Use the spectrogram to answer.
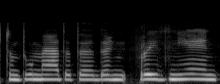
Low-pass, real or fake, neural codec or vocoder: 7.2 kHz; fake; codec, 24 kHz, 1.2 kbps, DualCodec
